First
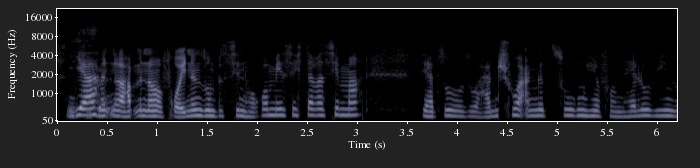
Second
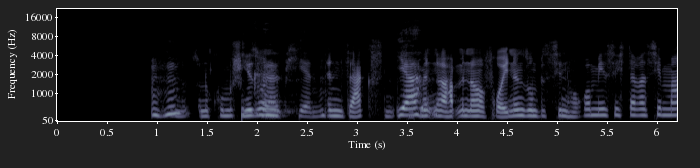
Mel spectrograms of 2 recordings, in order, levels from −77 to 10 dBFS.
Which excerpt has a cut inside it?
second; 2 cuts; at 1.8 s, 3.4 s

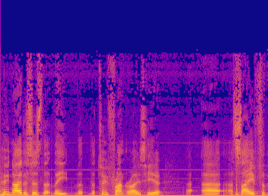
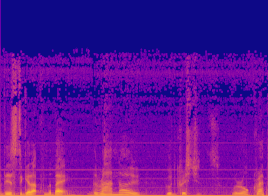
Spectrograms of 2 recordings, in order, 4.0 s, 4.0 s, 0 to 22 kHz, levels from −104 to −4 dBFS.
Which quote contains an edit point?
second; 1 cut; at 1.4 s

